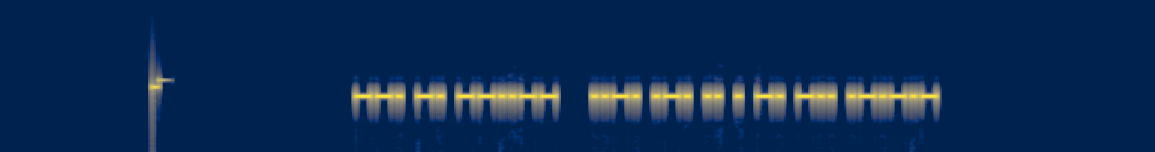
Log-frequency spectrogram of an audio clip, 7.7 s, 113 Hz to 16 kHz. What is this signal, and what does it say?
Morse code, heard as a keyed tone, about 34 wpm, 700 Hz. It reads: GN, FRIEND.
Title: Sentences from Top 300 Words and Abbreviations 35wpm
